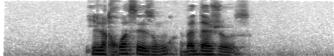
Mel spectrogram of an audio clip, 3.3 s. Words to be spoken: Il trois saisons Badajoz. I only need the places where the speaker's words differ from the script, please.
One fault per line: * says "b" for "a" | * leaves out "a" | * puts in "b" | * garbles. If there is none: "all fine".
all fine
